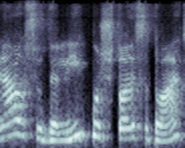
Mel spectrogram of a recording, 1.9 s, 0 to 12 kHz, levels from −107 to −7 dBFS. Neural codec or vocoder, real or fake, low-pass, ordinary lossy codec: none; real; 10.8 kHz; Opus, 24 kbps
